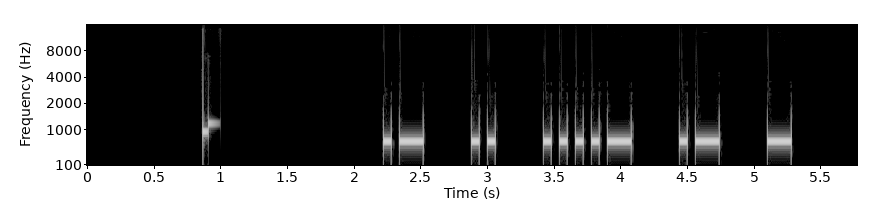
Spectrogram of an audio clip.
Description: Morse code, heard as a keyed tone, about 20 wpm, spaced as for 15 wpm, 700 Hz. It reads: AI4AT
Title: 055 Lesson 10g - Letter r - Call Signs 20wpm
